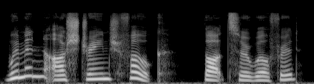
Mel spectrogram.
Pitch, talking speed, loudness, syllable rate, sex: 240 Hz, 135 wpm, -17 LUFS, 4.3 syllables/s, female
